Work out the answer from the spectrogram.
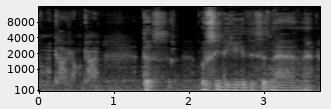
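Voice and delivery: hushed, frantic whisper; panicked whisper. Retold or imitated. Someone with OCD panicking over intrusive thoughts, whispering.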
